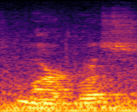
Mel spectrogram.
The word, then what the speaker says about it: Marquis: But the name Marquis, my name is pronounced Marquis. That's the English pronunciation. Think Marquis of Queensberry, the guy who invented the rules of boxing.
